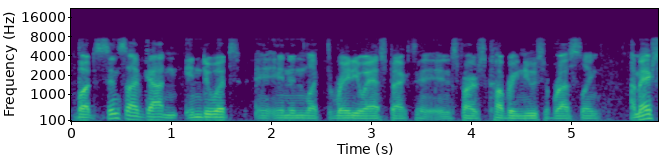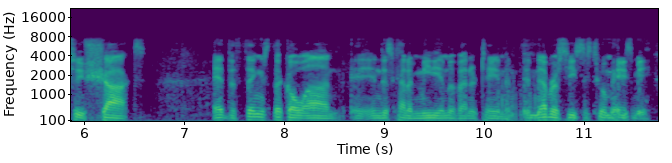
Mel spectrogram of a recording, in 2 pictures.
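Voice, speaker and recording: Low-voiced man hosting, slightly noisy audio. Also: fairly even intonation, fairly quick, fairly bright tone. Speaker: radio show host. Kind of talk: casual sports talk hosting. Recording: dull lo-fi radio audio, faint noise.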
